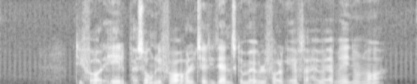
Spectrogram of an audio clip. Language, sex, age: Danish, male, 45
